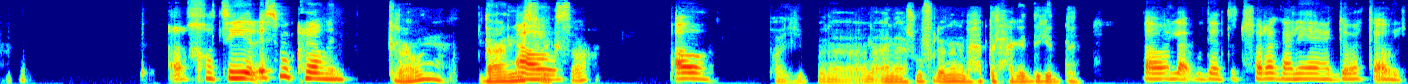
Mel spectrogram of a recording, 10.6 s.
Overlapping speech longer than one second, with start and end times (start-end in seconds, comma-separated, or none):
none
